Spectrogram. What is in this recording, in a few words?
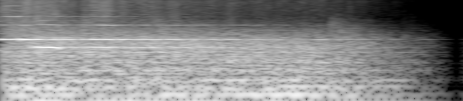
Sting Defeat; Mini Game Tienka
